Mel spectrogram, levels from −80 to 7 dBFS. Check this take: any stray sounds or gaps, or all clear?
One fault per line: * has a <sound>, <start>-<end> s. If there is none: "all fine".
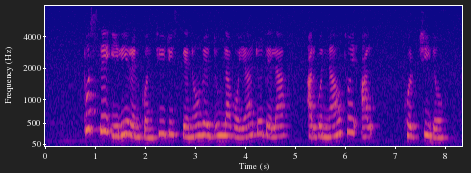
all fine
